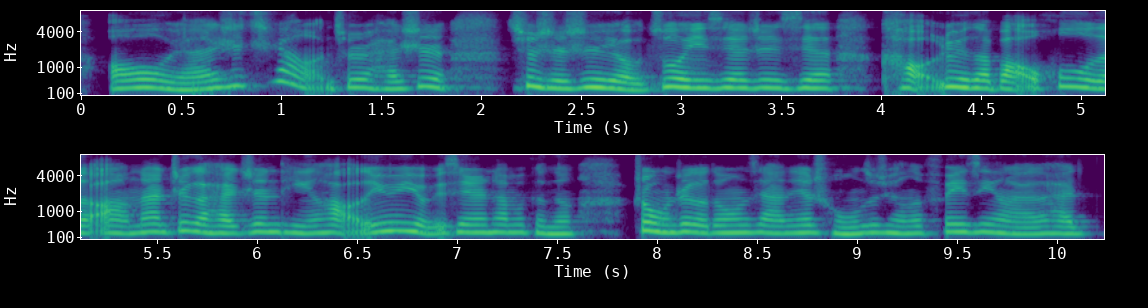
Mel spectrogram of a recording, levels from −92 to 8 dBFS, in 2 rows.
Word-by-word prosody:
哦， 235 +1 +3
原 190 -1 0
来 220 +4 +1
是 290 +3 -1
这 300 +9 -9
样。 265 - -3
就 250 +3 -4
是 245 - 0
还 210 -1 -3
是 255 +1 -1 0.3
确 235 +5 0
实 230 -4 +3
是 250 +2 +3
有 195 -5 +2
做 265 +8 +3
一 235 -1 +3
些 240 0 +2
这 235 +1 -1
些 230 0 0 0.2
考 230 -1 0
虑 270 -3 +4
的 230 -1 +4
保 215 -2 +2
护 265 -4 0
的 210 - +2
啊， 205 0 +1
那 235 +3 +1
这 265 +4 -2
个 230 -3 +2
还 205 -1 +2
真 235 +3 -1
挺 210 -1 -3
好 215 -1 0
的， - - -1
因 250 - +1
为 265 0 +1
有 230 -6 +1
一 - - -2
些 230 -1 -1
人 225 0 0
他 225 - -1
们 225 - -3
可 205 -2 -5
能 190 0 -1 0.3
种 255 -6 +3
这 240 - +1
个 215 - +1
东 215 +1 0
西 220 - -4
啊， 205 -1 -1
那 205 - -5
些 220 - 0
虫 195 -3 -3
子 220 - -2
全 210 -2 -1
都 200 - -3
飞 235 +4 -1
进 225 -2 -2
来 185 -1 -3
了， 195 - -3
还 190 -1 -2
225 Hz, 355 characters per minute, -24 LUFS, 210-240 Hz, 0.3 s, 虑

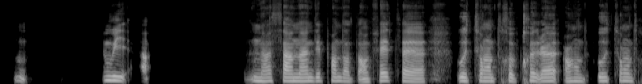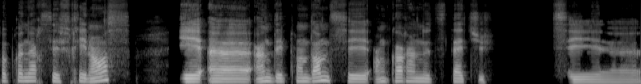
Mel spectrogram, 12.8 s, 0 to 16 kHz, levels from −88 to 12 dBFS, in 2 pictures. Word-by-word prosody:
M - - -6 0.8
oui, 180 -2 +3
à - - -1 1.0
non 155 -1 -1
c'est 155 +1 0
en 155 0 +5
indépendante. 155 -2 0
En 130 - +2
fait, 170 +4 0
heu, 130 -3 +4 0.3
auto-entreprel 155 0 0
heu, 155 +1 +5
en 145 +2 -1
auto-entrepreneur 160 0 -2
c'est 145 - -3
free-lance 150 +7 0 0.5
et 135 -1 +6
heu, 130 -1 +5
indépendante 145 +4 +1
c'est 130 -2 -2
encore 145 +2 0
un 140 -1 -1
autre 130 -2 -6
statut. 130 -6 -5 0.6
C'est, 110 0 -3
heu 105 0 -8
145 Hz, 120 wpm, -25 LUFS, 130-160 Hz, 1.0 s, et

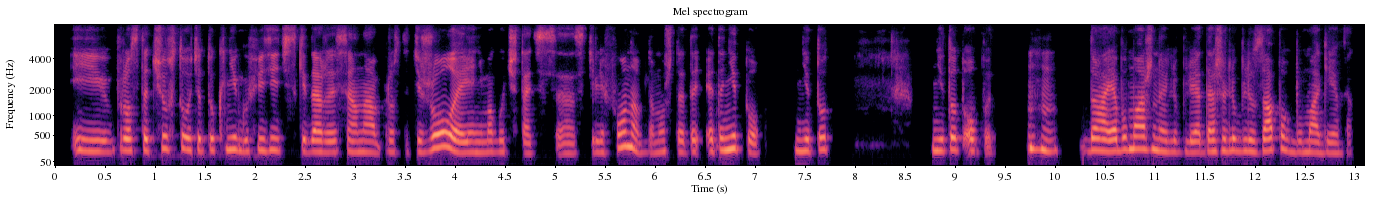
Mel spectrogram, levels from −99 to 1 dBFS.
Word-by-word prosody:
и 200 -2 -1
просто 215 -1 +2
чувствовать 235 -1 0
эту 215 0 -1
книгу 220 -2 -1
физически, 215 +1 -3
даже 195 -1 +3
если 195 +1 -3
она 190 -1 -1
просто 190 -1 -10
тяжёлая. 215 +1 +6
Я 185 0 0
не 185 - -4
могу 190 +1 -4
читать 175 -4 -3
с, - - -4
э, 165 +2 -6
с 175 - -8
телефона, 225 +5 +1
потому 185 +1 -8
что 195 -1 -5
это, 200 +1 -3
это 205 +2 -1
не 240 +2 +6
то, 185 -8 -4 0.3
не 210 0 0
тот 230 +2 -3 1.0
не 210 0 0
тот 225 +1 +1
опыт. 210 0 -2 0.3
Мгм. 225 -4 0 0.2
Да, 215 -1 +3
я 205 +1 +6
бумажные 230 -3 +3
люблю. 190 0 -6
Я 190 - +2
даже 200 +2 0
люблю 205 -1 -1
запах 215 +2 +1
бумаги. 190 -1 -3
Я 175 - -3
вот 175 - -13
так 175 - -20
205 Hz, 195 wpm, -30 LUFS, 190-220 Hz, 1.0 s, тяжёлая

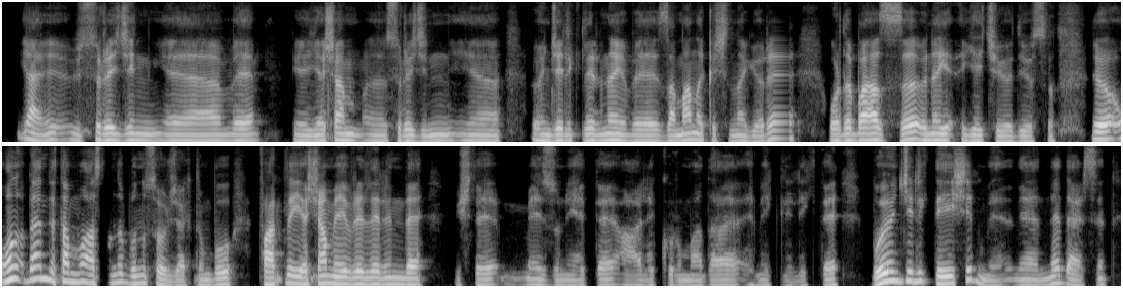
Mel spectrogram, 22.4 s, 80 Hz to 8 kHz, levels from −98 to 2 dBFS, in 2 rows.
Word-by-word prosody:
Yani, 135 -2 -2
sürecin, 130 0 0
eee, 120 -1 0
ve, 120 +1 0 0.4
ııı, 115 - -2
yaşam, 120 +1 +1
ııı, 115 -2 -4
sürecinin, 120 +2 -2
ııı, 115 -1 -2 0.3
önceliklerine 120 0 +1
ve 115 0 +1
zaman 115 +4 +1
akışına 115 -3 -3
göre 150 +11 -3 0.3
orada 125 +1 +1
bazısı 130 -1 +4
öne 130 -3 +4
geçiyor 115 -4 -2
diyorsun. 105 +1 -6 0.4
Ya, 150 +1 +6
o 200 +4 +4
ben 240 +1 +3
de 195 -5 0
tam 180 -2 +3
o - - +2
aslında 160 0 -1
bunu 150 +1 0
soracaktım. 110 -3 -3
Bu 125 +2 +1 0.2
farklı 135 +4 +3
yaşam 145 +2 +4
evrelerinde, 130 -2 +2 0.3
işte, 120 0 -5
mezuniyette, 115 -2 -7
aile 105 -1 -8
kurmada, 105 +1 -6
emeklilikte, 100 +2 -8 0.3
bu 140 +6 +8
öncelik 190 -2 +2
değişir 145 +10 +3
mi? 100 - -6
Eee, 110 0 -4
ne 140 +6 -2
dersin? 115 +1 -4
120 Hz, 120 wpm, -24 LUFS, 110-135 Hz, 0.4 s, bu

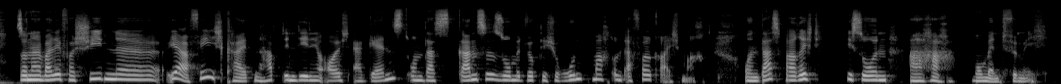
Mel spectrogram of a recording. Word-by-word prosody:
sondern 210 0 +6
weil 200 +3 +5
ihr 235 - +3
verschiedene, 225 -1 +2
ja, 275 -2 +2
Fähigkeiten 175 - -2
habt, 195 - -6
in 190 -2 +3
denen 190 0 +3
ihr 180 - -3
euch 170 0 -3
ergänzt 170 - -2
und 195 -1 -1
das 175 0 0
Ganze 225 +6 +3
somit 195 -2 0
wirklich 190 -2 -4
rund 215 +8 -2
macht 235 -1 -3
und 210 -3 -4
erfolgreich 225 -1 -5
macht.“ - - -13 0.3
Und 170 0 +1
das 205 +4 0
war 195 +1 +1
richtig 235 -1 +1 0.3
so 205 -3 +4
'n 200 0 +3 0.2
Aha-Moment 160 -3 -1
für 150 - -4
mich. 145 +1 -8
195 Hz, 175 wpm, -27 LUFS, 175-225 Hz, 0.3 s, sondern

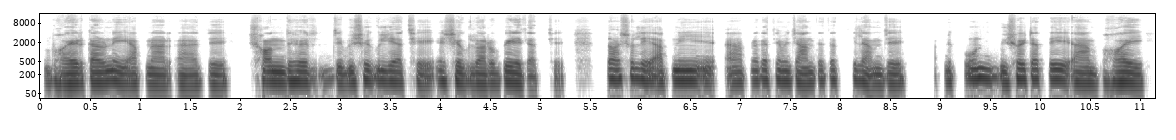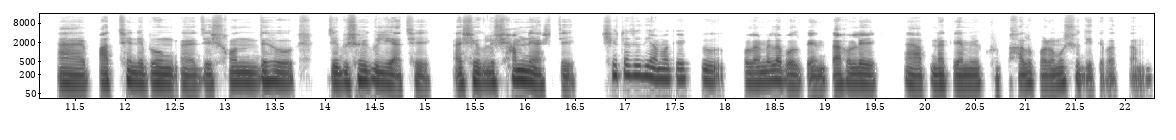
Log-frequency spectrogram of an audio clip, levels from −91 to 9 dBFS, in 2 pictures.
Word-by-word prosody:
ভয়ের 110 0 +3
কারণেই 115 0 +5
আপনার 105 -2 -1
অ্যা 105 - -2 0.2
যে 105 - -1 0.4
সন্দেহের 125 -1 +4 0.2
যে 115 - +2
বিষয়গুলী 130 +1 +1
আছে, 115 -1 -6 0.2
এ - - +1
সেগুলো 115 -1 +1
আরো 110 - -1
বেড়ে 120 -3 +5
যাচ্ছে। 85 - -11 0.5
তো - - -6
আসলে 150 -1 0 0.2
আপনি, 135 -1 +4 0.4
অ্যা 115 - -3
আপনার 130 +2 -5
কাছে 135 - -2
আমি 130 - +3
জানতে 115 +4 0
চাচ্ছিলাম 135 -5 -2
যে, 110 - +1 0.4
আপনি - - -7
কোন 150 - +4 0.2
বিষয়টাতে 145 +3 +1 0.2
আ - - +3 0.3
ভয় 120 0 +4 0.4
অ্যা 110 0 +1 0.3
পাচ্ছেন 110 +3 0
এবং 110 0 +3 0.2
অ্যা 105 - -1 0.2
যে 105 - 0 0.2
সন্দেহ 115 +1 +2 0.6
যে - - +3
বিষয়গুলি 120 -1 +2
আছে, - - -6 0.4
আ - - -2
সেগুলো 115 -1 +2
সামনে 135 -3 +6
আসছে। 105 - -8 0.4
সেটা 200 0 -2
যদি 190 -1 +2
আমাকে 150 0 0
একটু 145 -1 -6 0.3
খোলামেলা 120 +3 +1
বলতেন 90 -3 -2 0.2
তাহলে 110 +1 +2 0.4
অ্যা 110 - -1
আপনাকে 105 +1 -2
আমি 100 - +1 0.2
খুব - - -11
ভালো 105 +1 -2
পরামর্শ 100 +4 -2
দিতে - - -8
পারতাম। - - -12
115 Hz, 155 wpm, -25 LUFS, 110-130 Hz, 0.6 s, সামনে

